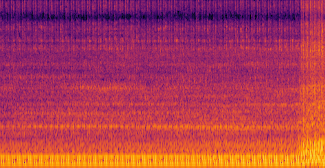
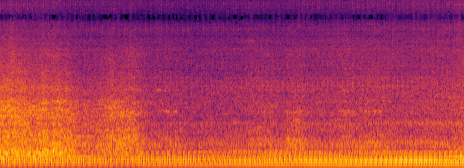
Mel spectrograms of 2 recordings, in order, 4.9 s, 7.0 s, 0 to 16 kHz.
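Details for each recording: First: Toro TimeCutter 50-inch with Kawasaki FR691 V-twin, after valve adjustment: even, steady idle with smooth low pulse, earlier valve rattle and clacking gone; normal idle. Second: Toro TimeCutter 50-inch mower, Kawasaki FR691 V-twin, before valve adjustment; loose uneven clatter about three per second over deep V-twin idle, blades engaged, deck also rattling; valve clatter from excessive valve lash.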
